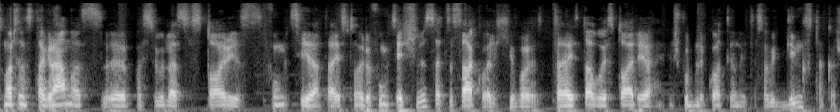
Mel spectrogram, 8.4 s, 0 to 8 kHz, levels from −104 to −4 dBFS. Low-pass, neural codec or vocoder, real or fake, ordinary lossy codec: 7.2 kHz; autoencoder, 48 kHz, 128 numbers a frame, DAC-VAE, trained on Japanese speech; fake; MP3, 64 kbps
